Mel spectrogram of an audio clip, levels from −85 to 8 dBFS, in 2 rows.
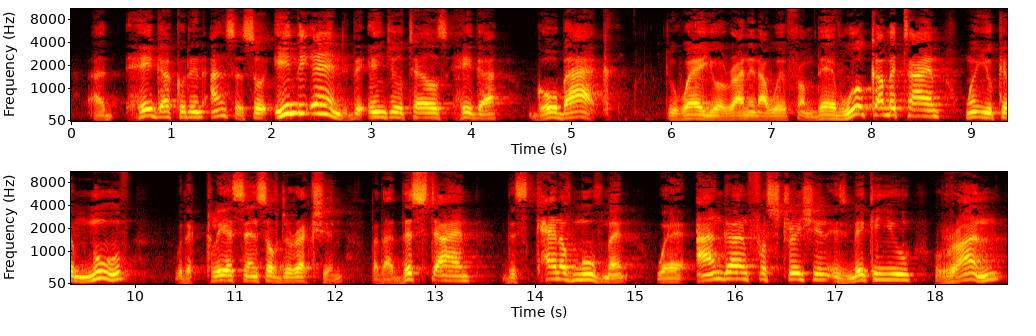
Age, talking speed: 60-79, 165 wpm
